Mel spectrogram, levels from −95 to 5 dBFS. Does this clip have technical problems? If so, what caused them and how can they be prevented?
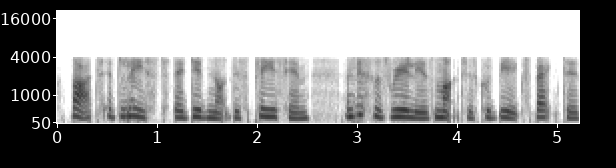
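Yes. VoIP packet loss concealed by the speech codec occurs at 0.65–0.81 s and 2.93–3.06 s. Lost stretches of 40 ms and 60 ms are filled by extrapolating the last pitch and filter at falling gain, giving a buzzy or noise-like, fading smear. Forward error correction or packet redundancy prevents it.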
